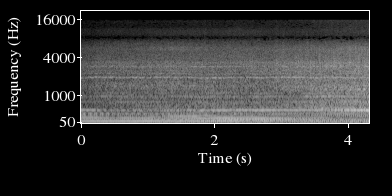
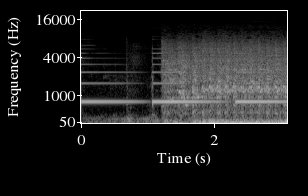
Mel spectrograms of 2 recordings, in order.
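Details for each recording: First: 2011 Dodge Grand Caravan, previously cranked but would not start (key reprogramming possibly needed): steady even idle, smooth low hum, no misses or knocks; now starts and idles normally. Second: 2011 Dodge Grand Caravan: starter cranks the engine with a steady churning rhythm but it never catches or fires; crank no start.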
